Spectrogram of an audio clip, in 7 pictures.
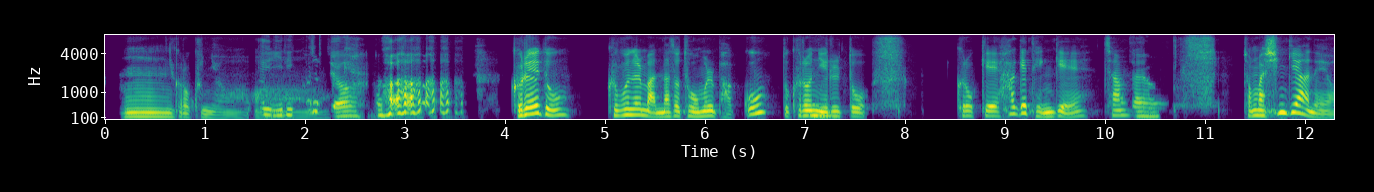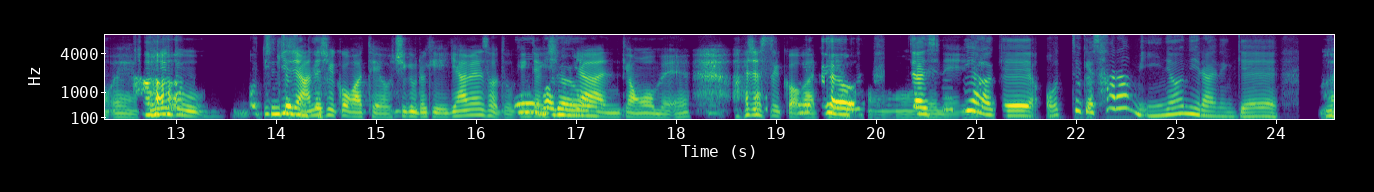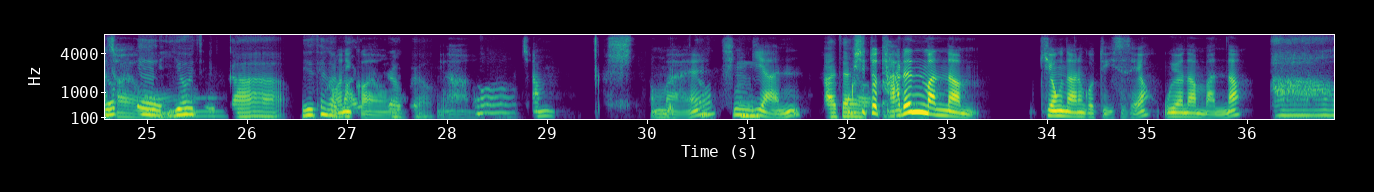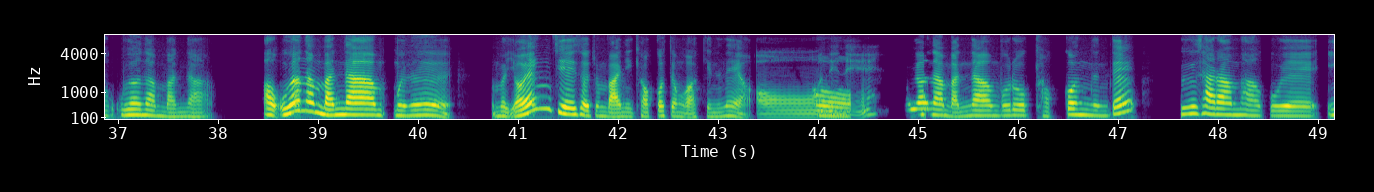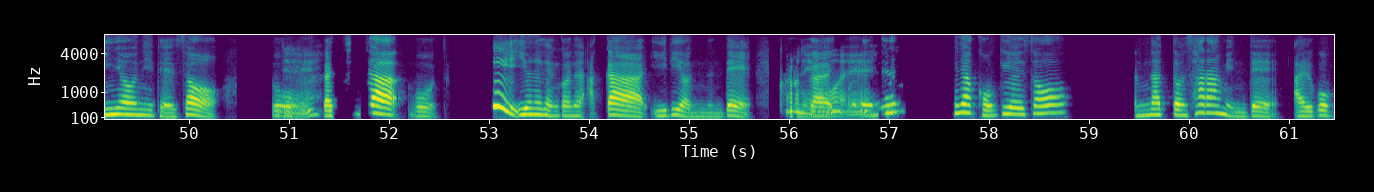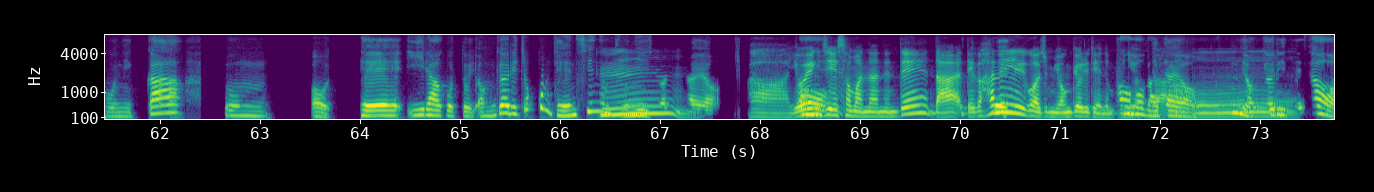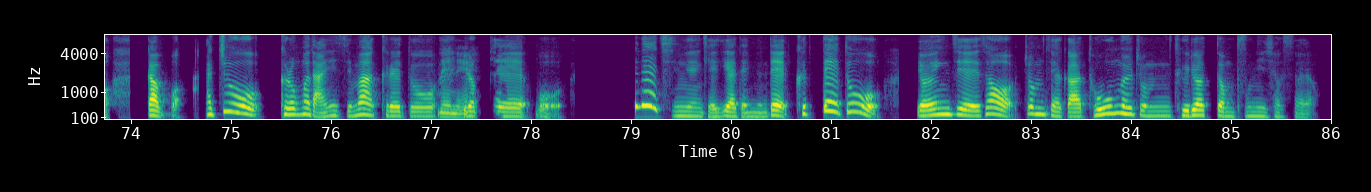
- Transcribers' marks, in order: laugh; inhale; laugh; laughing while speaking: "하셨을 것 같아요"; other background noise; lip smack
- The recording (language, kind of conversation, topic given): Korean, podcast, 우연한 만남으로 얻게 된 기회에 대해 이야기해줄래?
